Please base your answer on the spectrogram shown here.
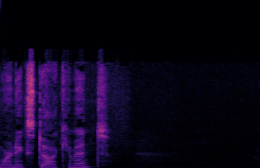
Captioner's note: speaking French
